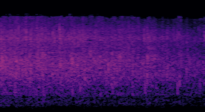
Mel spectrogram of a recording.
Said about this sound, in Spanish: Si quieres todas esas cosas juntas, hazte un aplauso porque este, esta mañana estás en el lugar correcto para conseguir todas esas cosas.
